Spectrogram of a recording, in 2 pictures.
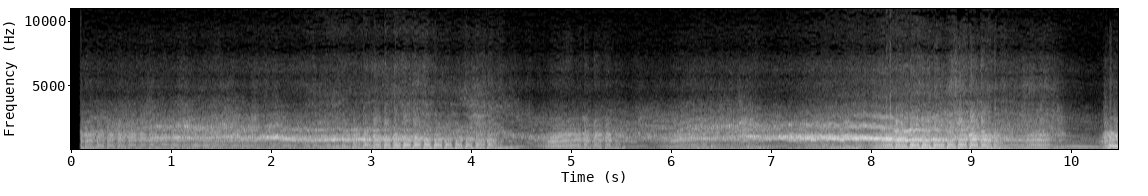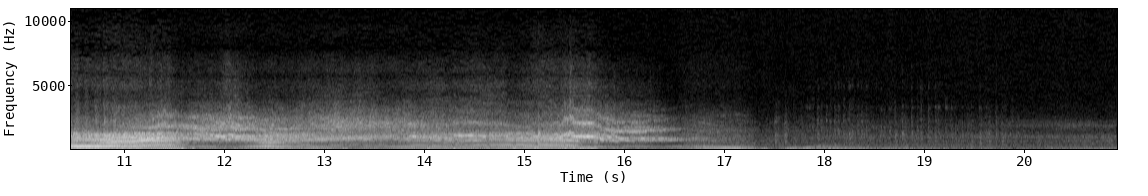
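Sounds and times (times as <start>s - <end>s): car engine revving: 0.1s - 15.8s.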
